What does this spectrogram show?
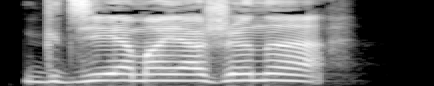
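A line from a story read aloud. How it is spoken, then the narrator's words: Thundering voice. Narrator (Russian): Прогремел голос Сэма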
